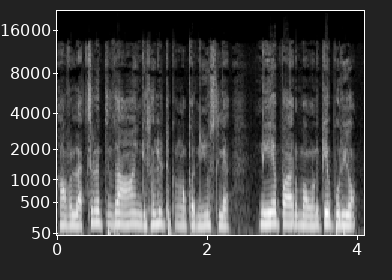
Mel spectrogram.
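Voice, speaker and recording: A man voicing a grumpy older father-in-law in a cartoon, gruff and complaining. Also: fairly high pitch, level tone, quick pace, dark tone, dry recording, studio quality, close to an everyday voice. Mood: grumbling. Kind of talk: cartoon voice acting.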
